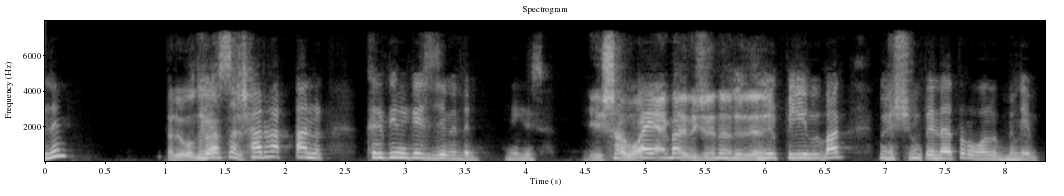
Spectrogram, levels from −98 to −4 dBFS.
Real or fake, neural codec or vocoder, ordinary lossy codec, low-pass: fake; codec, 16 kHz, 1 kbps, FunCodec, trained on LibriTTS, 50 frames a second; AAC, 48 kbps; 7.2 kHz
